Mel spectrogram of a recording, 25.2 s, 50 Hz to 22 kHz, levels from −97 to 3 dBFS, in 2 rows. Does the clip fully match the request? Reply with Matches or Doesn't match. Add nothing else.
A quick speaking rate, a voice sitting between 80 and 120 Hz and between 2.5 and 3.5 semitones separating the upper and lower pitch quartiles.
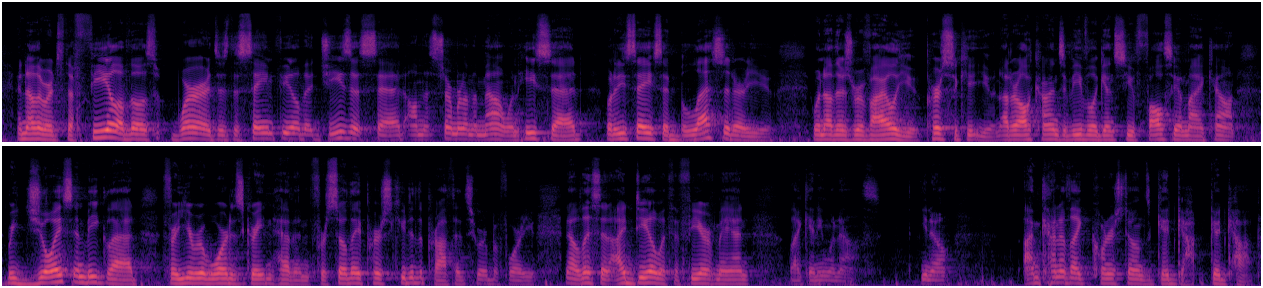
Doesn't match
